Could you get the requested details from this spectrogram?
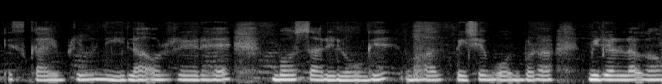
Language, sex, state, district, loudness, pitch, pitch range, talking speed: Hindi, female, Rajasthan, Jaipur, -16 LUFS, 210 Hz, 205-215 Hz, 155 wpm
